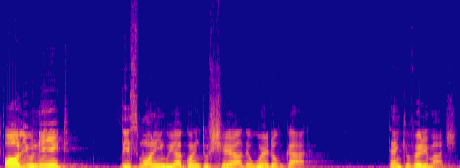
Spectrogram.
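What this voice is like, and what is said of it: Non-native English accent. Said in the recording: “Forget about my accent. Forget about my English.”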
